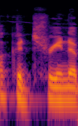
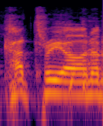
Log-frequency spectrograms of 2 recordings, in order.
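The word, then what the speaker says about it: Caitríona: They're like, and now Katrina Balfe. I'm like, that's how you say that? It's not like Catriona Balfe. Like, I'm like, it's just Katrina Balfe.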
